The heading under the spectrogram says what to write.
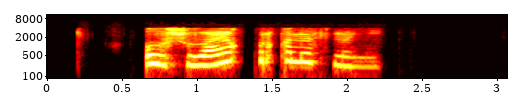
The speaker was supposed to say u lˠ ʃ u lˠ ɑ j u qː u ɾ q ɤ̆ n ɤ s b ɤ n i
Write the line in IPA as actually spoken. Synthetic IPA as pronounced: u lˠ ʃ u lˠ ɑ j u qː u ɾ q ɤ̆ n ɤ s m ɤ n i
